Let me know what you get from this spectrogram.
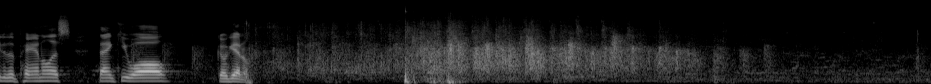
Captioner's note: audience applauds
